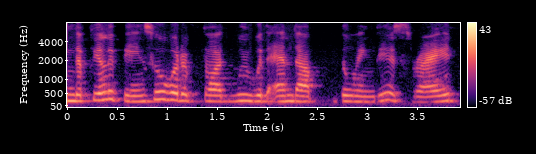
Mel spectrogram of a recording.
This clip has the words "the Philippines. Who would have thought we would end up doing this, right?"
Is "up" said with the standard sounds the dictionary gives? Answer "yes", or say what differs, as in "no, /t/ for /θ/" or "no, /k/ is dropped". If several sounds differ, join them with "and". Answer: yes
